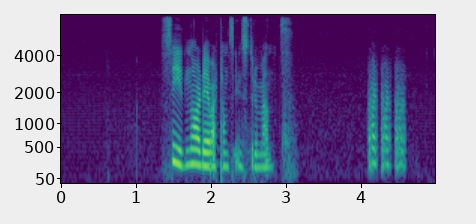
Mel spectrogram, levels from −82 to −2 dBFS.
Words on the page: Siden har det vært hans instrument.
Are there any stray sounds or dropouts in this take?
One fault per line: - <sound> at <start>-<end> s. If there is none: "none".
- laugh at 4.1-4.6 s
